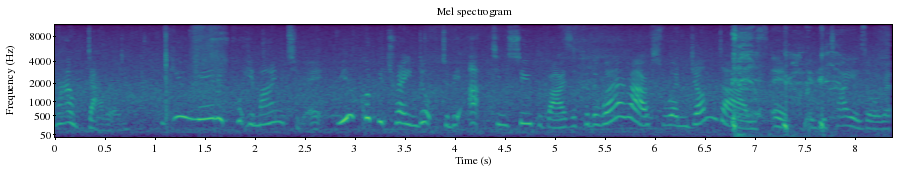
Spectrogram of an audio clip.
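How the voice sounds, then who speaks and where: A woman's voice: sits high, huge pitch swings, fairly quick. An actress playing a bossy, self-important, gossiping woman manager in an audio comedy drama, officious and patronising. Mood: patronising, confiding. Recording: clear rain and outdoor ambience noise.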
